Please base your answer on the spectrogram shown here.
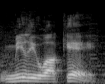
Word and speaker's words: Milwaukee: Indian name he espied it is actually is pronounced Milwaukee which is Algonquin for the good land I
